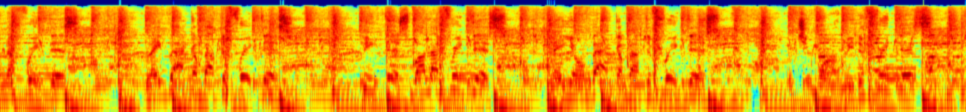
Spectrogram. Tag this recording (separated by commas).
Music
